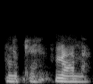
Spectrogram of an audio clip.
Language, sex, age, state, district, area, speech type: Goan Konkani, male, 18-30, Goa, Bardez, urban, conversation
